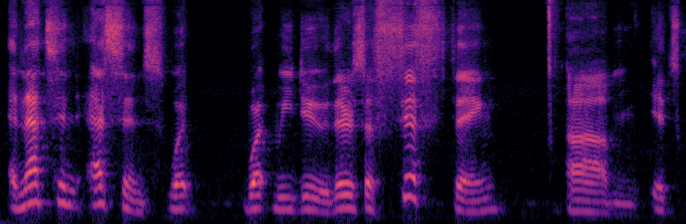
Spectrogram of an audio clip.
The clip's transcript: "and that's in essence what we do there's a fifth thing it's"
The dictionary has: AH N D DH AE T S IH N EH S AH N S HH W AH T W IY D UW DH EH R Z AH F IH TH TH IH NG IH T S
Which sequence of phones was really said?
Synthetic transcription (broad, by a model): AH N DH AE T S IH N EH S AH N S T W AH T W IY D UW DH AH R Z AH F IH F TH IH NG IH T S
